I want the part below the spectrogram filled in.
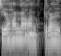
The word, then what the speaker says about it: Johanna Anttila: Well, it's Johanna Anttila. It's the same as in Finland, basically.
